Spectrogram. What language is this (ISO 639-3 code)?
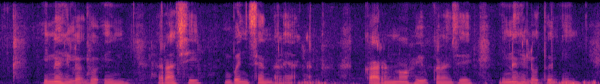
sat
